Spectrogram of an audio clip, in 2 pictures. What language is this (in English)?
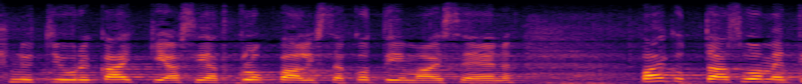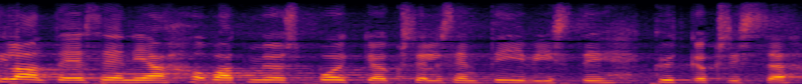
Finnish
